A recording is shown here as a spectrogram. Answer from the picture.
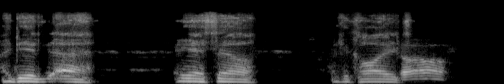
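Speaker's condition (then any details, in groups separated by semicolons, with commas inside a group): Traumatic brain injury; car crash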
